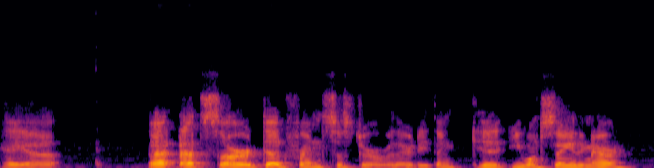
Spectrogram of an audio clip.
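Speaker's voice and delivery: soft half-whisper, under the breath. Voicing a character quietly asking a friend about a ghost: half-whispering.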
